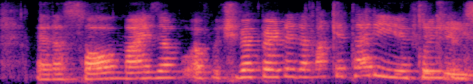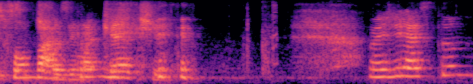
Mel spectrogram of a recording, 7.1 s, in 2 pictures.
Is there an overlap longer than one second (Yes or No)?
Yes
